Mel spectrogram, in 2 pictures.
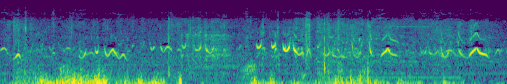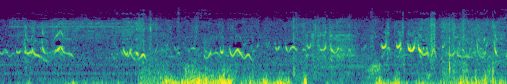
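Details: Several penguins give short, nasal, braying calls in repeated bursts, with a steady low rumble underneath throughout.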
